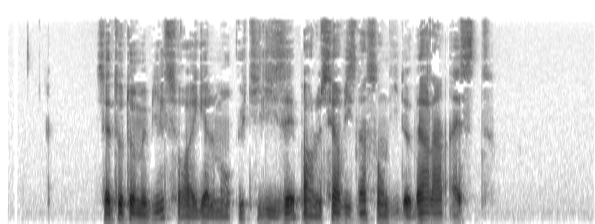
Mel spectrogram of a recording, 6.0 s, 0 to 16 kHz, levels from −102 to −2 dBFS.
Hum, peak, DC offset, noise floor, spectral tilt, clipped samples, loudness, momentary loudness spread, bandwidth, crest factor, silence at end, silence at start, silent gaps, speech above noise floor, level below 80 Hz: none; -6 dBFS; under 0.1%; -75 dBFS; -4.5 dB/octave; under 0.1%; -25 LUFS; 11 LU; 11.5 kHz; 22 dB; 1.05 s; 1 s; none; 50 dB; -62 dBFS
